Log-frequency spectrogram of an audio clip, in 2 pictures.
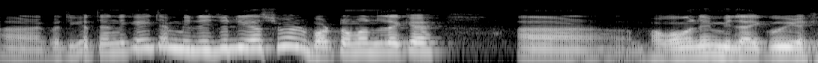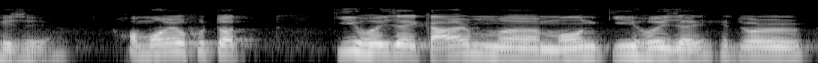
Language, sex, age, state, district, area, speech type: Assamese, male, 60+, Assam, Kamrup Metropolitan, urban, spontaneous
